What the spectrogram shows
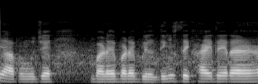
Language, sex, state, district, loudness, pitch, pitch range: Hindi, male, Uttar Pradesh, Varanasi, -17 LUFS, 130 Hz, 125-135 Hz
